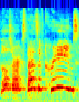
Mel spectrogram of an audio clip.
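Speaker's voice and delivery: high-pitched mock yell, scolding tone.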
